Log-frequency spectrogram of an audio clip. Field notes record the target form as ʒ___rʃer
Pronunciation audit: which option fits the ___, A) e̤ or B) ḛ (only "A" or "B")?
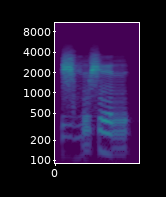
A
